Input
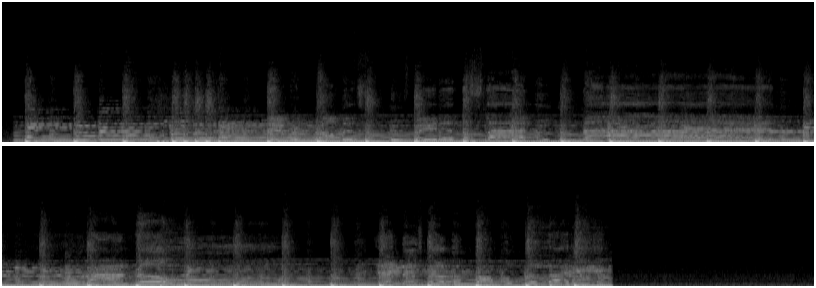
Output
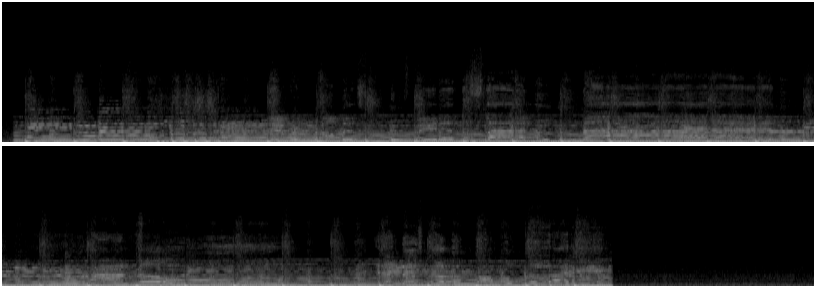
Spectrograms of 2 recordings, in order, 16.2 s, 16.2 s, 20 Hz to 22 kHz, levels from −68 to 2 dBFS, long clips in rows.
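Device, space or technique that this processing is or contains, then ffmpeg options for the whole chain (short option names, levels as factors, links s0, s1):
soft clipper into limiter: -filter_complex "[0:a]asoftclip=type=tanh:threshold=0.15,alimiter=limit=0.0668:level=0:latency=1:release=107,asettb=1/sr,asplit=3[s0][s1][s2];[s0]atrim=end=9.524[s3];[s1]atrim=start=9.52:end=10.14,asetpts=PTS-STARTPTS,afade=t=in:d=0.004:c=qsin,afade=t=out:st=0.616:d=0.004:c=qsin,acrossover=split=4800[s4][s5];[s5]acompressor=threshold=0.00158:ratio=4:attack=1:release=60[s6];[s4][s6]amix=inputs=2:normalize=0[s7];[s2]atrim=start=10.136[s8];[s3][s7]acrossfade=d=0.004:c1=hsin:c2=qsin[s9];[s9][s8]acrossfade=d=0.004:c1=qsin:c2=hsin"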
